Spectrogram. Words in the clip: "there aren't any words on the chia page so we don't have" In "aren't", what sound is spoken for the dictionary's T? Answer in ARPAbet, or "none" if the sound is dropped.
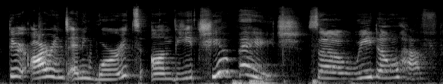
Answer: T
